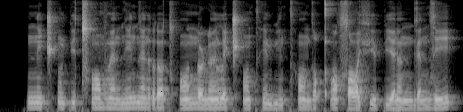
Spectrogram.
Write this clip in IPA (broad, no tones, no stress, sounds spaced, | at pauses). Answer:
n ĩ t͡ʃʼ ũ pʲ u t͡sʼ ɔ̃ v ɛ̃ d̪ ĩ d ɛ̃ r ɔ t͡sʼ ɔ̃ n ɔ ɳ ə̃ l ə t͡ʃʼ ɔ̃ t̪ʰ ĩ bʲ ə̃ t̪ʰ ɔ̃ d̪ u qʼ ĩ sˤ ɑ fʲ ɔ pʲ ɛ ɾ ə̃ ŋ ɡ ɛ n z i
